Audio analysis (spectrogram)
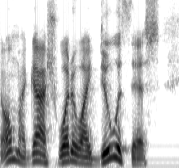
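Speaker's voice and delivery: ordinary delivery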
